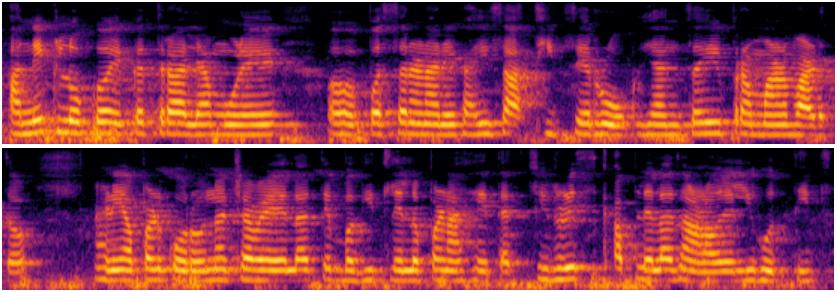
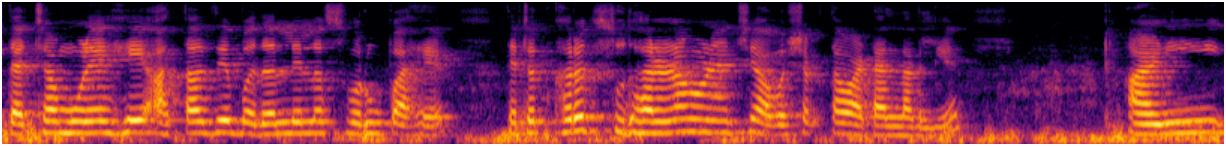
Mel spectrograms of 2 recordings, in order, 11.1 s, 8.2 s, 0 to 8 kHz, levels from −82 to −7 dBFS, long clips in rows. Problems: constant background noise, background conversations at intervals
